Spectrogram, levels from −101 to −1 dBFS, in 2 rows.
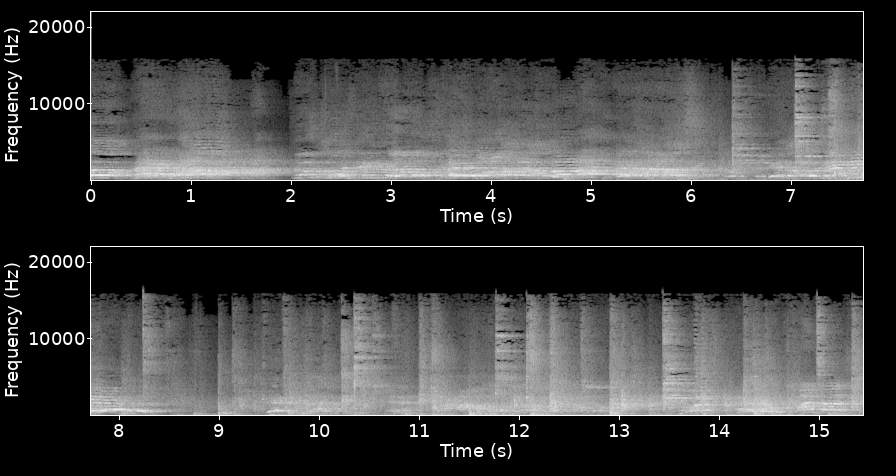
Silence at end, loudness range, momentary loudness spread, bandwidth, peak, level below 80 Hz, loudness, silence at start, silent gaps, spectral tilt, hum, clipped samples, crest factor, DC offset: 0 s; 4 LU; 10 LU; 16 kHz; -2 dBFS; -50 dBFS; -18 LUFS; 0 s; none; -2.5 dB/octave; none; under 0.1%; 16 dB; under 0.1%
